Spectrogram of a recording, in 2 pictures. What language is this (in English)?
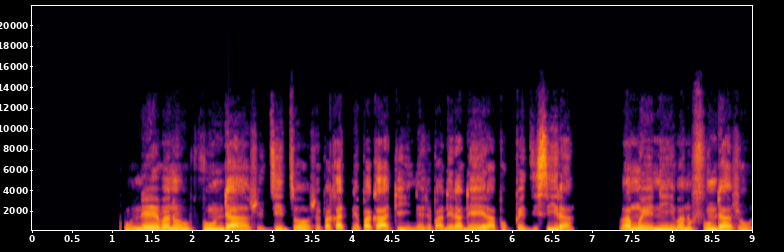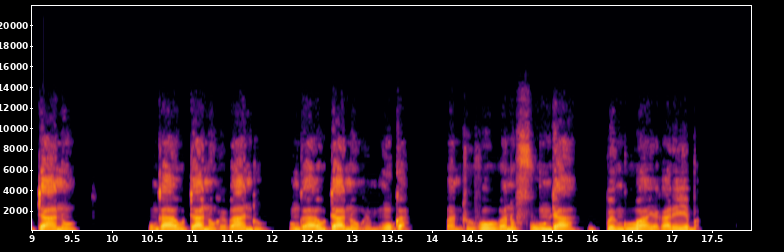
Ndau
